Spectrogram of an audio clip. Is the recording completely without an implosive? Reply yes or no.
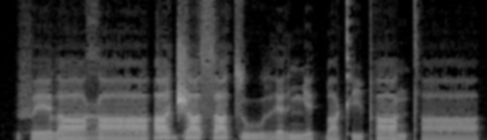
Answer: yes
